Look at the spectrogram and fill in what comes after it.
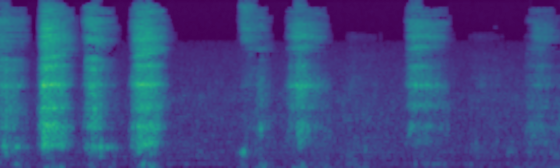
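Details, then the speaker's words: Imitated Cheyne-Stokes breathing in a nursing lecture: quick audible breaths gradually rising in rate and depth to a climax, then falling and stopping, with the cycle repeated; noted as seen in dying patients. "और बंद, धीरे धीरे rate ज्यादा, depth ज्यादा, और climax तक पहुंचने के बाद फिर रेट कम, डेप्थ कम, और उसके बाद में स्टॉप। Same cycle repeated. ये कौन सा है, काइनेटिक स्टॉक रेस्पिरेशन।"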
